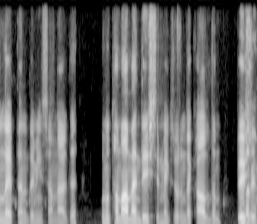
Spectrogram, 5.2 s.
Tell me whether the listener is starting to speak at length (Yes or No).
No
